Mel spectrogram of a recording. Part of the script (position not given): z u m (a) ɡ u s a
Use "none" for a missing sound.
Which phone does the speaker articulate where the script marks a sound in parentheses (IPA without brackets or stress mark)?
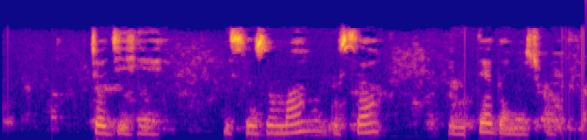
a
